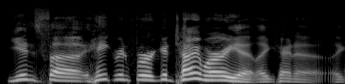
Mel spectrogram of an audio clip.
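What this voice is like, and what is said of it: Put-on Pittsburgh Yinzer accent. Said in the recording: “a weird ass like Pennsylvania, like the Yinzer accent, like the Yinz.”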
